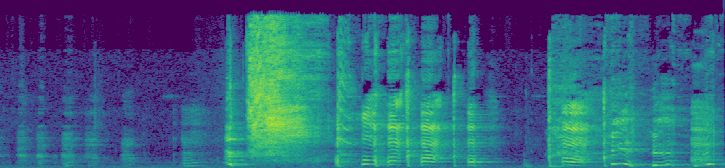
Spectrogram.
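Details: Mother's pretend (simulated) sneeze: one forceful adult sneeze, then bursts of infant laughter from her baby.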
